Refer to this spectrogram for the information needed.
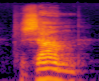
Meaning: a river in North Holland, Netherlands
- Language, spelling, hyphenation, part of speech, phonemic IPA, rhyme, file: Dutch, Zaan, Zaan, proper noun, /zaːn/, -aːn, Nl-Zaan.ogg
